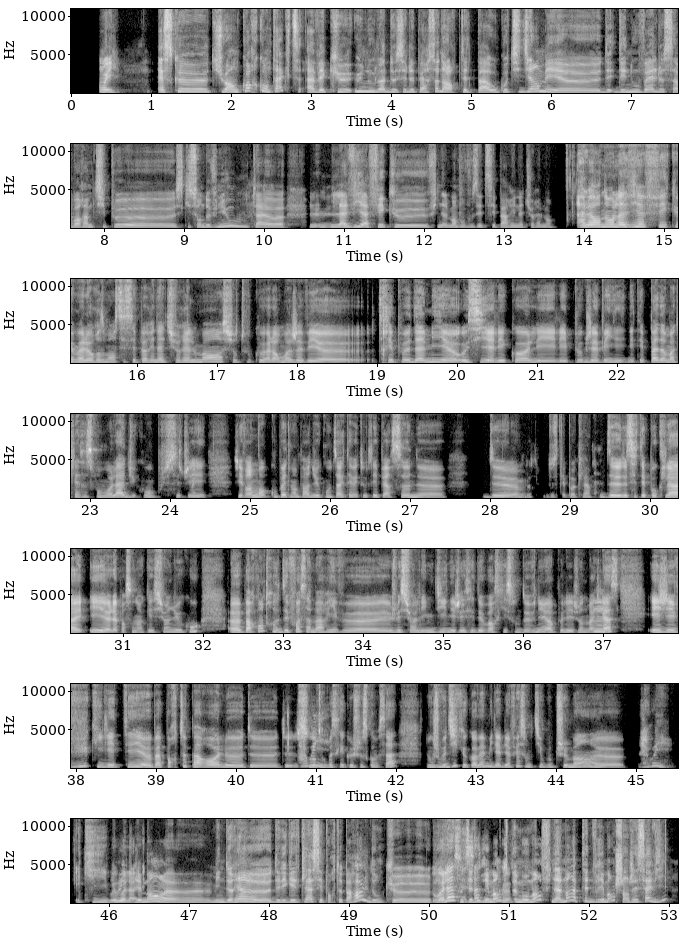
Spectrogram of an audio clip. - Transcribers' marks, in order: drawn out: "que"; tapping; drawn out: "heu"; drawn out: "heu"; drawn out: "heu"; other background noise; drawn out: "heu"; surprised: "Ah oui !"; anticipating: "Eh oui !"; drawn out: "heu"; stressed: "porte-parole"
- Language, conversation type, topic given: French, podcast, As-tu déjà vécu un moment de solidarité qui t’a profondément ému ?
